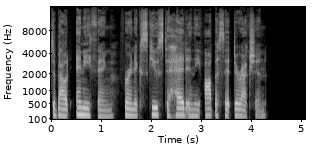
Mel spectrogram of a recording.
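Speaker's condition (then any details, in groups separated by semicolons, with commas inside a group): No condition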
